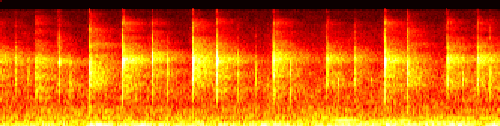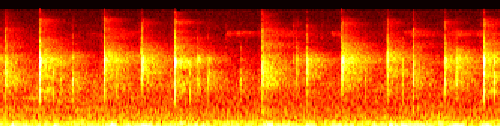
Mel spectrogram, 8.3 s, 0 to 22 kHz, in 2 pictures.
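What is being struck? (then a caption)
Mechanical keyboard with plastic keycaps. Both hands type steady fingertip key presses on a compact Neo70 mechanical keyboard with an aluminum case and plate, foam filling and ABS plastic keycaps, sitting on a desk mat. The typing gives a quick run of short, hollow, bright clacks with a sharp tone near 3 kHz, each dying away almost at once over a soft low rumble.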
